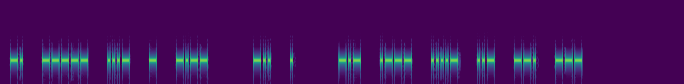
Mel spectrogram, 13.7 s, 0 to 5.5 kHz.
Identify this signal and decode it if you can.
Morse code, heard as a keyed tone, about 25 wpm, spaced as for 15 wpm, 600 Hz. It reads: N0VTY DE KJ4UGO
